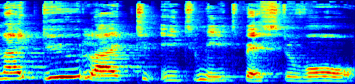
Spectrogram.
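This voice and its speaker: Using a put-on character voice, a woman sounds whiny, moving through very wide pitch swings at a very slow pace. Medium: read story. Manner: whining, stammering.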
